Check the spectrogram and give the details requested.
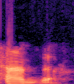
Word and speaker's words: Hamza: How do you pronounce your name again? I want to make sure I say it correctly. So it's Hamza. Hamza.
